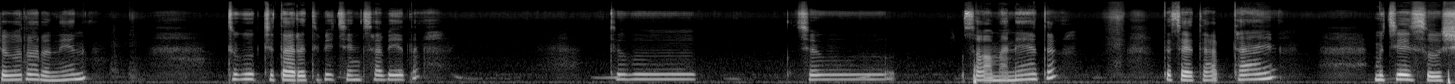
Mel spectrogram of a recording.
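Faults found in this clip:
No audible faults found in this speech recording.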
